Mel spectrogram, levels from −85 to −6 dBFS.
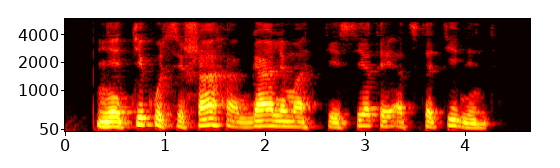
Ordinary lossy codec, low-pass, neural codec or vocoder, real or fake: MP3, 48 kbps; 5.4 kHz; none; real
